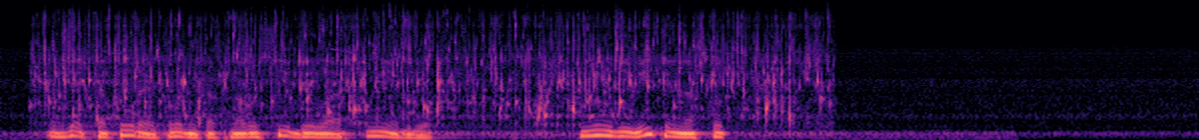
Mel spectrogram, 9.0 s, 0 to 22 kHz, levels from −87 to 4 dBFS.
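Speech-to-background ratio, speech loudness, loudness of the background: 14.5 dB, −24.5 LKFS, −39.0 LKFS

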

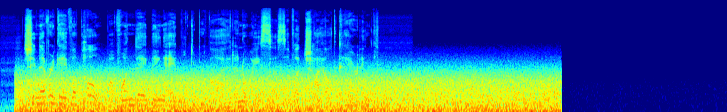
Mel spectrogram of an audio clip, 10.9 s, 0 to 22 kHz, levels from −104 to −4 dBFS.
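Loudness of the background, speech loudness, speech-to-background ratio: −31.0 LKFS, −35.0 LKFS, −4.0 dB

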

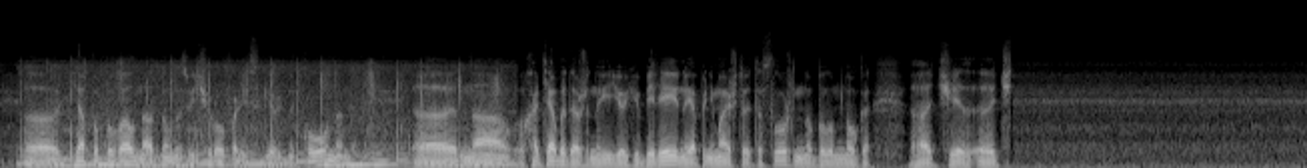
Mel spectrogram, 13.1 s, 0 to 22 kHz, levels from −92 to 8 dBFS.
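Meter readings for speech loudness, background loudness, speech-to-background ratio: −27.0 LKFS, −32.5 LKFS, 5.5 dB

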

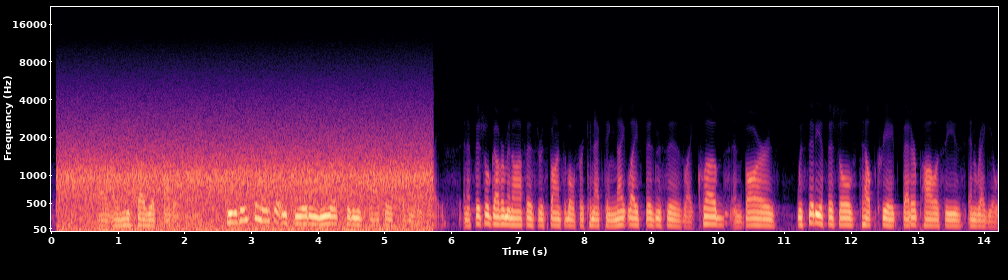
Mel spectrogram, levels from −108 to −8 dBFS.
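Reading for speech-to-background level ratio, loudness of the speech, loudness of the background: 6.0 dB, −25.5 LKFS, −31.5 LKFS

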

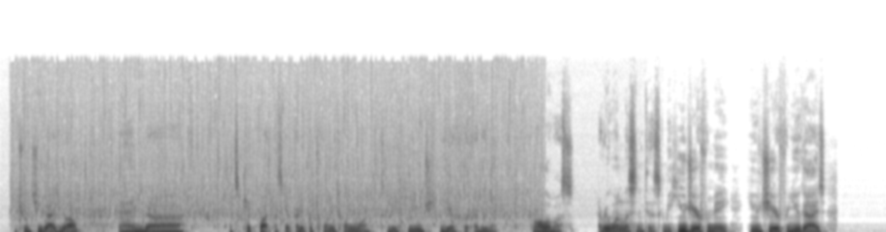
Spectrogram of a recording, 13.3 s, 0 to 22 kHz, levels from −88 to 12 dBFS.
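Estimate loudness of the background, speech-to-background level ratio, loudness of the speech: −32.5 LKFS, 12.5 dB, −20.0 LKFS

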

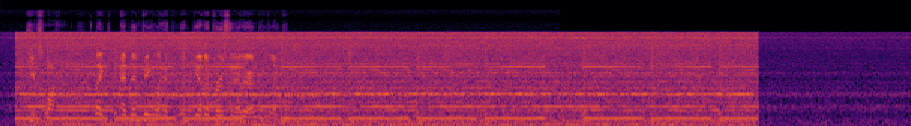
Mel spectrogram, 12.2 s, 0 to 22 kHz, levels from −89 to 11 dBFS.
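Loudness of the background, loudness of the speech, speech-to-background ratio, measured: −21.5 LKFS, −24.0 LKFS, −2.5 dB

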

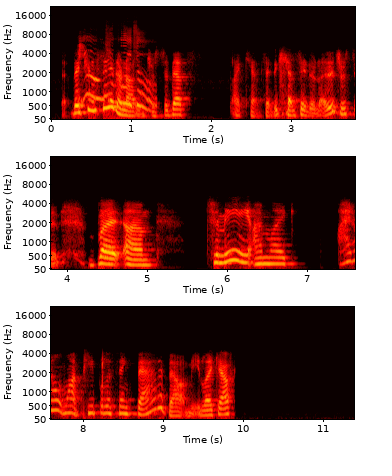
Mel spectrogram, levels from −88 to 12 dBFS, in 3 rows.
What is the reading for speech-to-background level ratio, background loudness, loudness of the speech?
2.0 dB, −32.5 LKFS, −30.5 LKFS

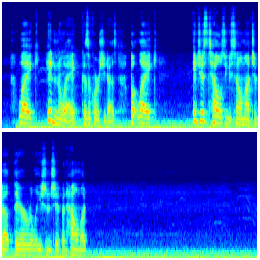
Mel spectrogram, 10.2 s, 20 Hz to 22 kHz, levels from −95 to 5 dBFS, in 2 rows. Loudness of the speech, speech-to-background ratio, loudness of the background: −31.5 LKFS, 14.5 dB, −46.0 LKFS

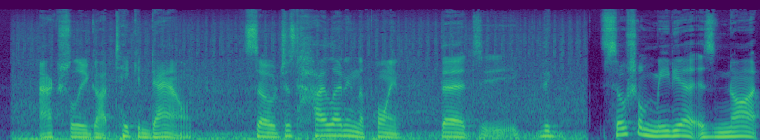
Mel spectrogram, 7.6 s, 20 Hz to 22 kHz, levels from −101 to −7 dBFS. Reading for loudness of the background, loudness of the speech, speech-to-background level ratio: −44.0 LKFS, −32.0 LKFS, 12.0 dB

